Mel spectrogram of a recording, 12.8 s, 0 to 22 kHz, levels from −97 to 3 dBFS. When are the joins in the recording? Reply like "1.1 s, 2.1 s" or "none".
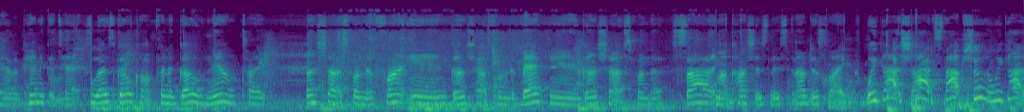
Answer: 1.1 s, 3.8 s, 9.0 s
